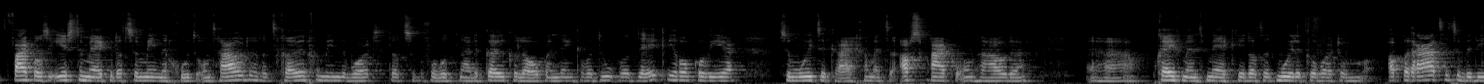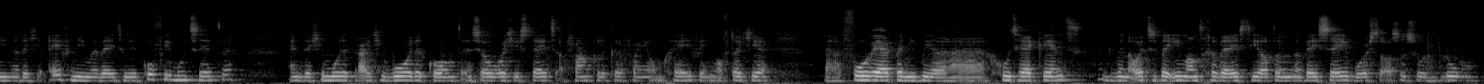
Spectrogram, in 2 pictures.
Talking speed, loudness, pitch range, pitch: 220 wpm, -30 LUFS, 170-185 Hz, 180 Hz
